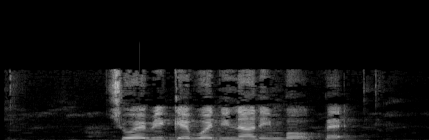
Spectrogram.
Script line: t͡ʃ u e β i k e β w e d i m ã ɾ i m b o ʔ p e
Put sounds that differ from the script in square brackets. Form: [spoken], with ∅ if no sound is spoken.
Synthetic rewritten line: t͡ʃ u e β i k e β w e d i [n] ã ɾ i m b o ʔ p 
